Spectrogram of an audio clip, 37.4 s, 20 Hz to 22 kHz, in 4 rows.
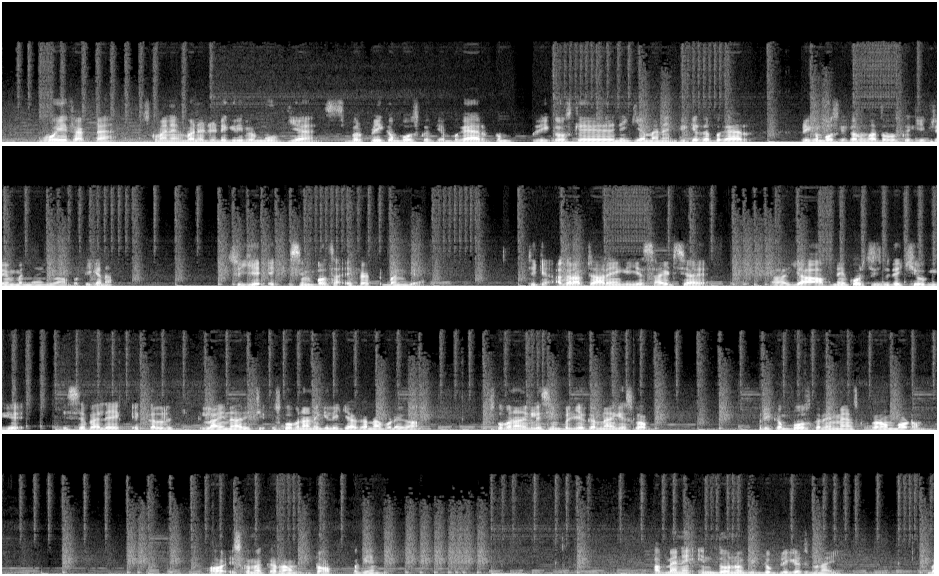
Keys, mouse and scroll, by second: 0.3 Return, 2.4-6.4 drag, 9.8 space, 11.9 click, 16.0 click, 18.2 scroll up 1, 21.6-22.5 drag, 25.9 ctrl+shift+c, 27.0-28.5 typing, 29.9 click, 30.5 shift+click, 31.5 ctrl+shift+c, 33.2 Return, 34.5 click, 35.4 ctrl+d, 35.8 click, 36.2 ctrl+d.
